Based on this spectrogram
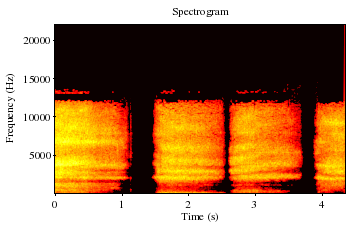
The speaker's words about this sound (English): So I'll inhale through my nostril. I close off that nostril. And I exhale out the other side.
